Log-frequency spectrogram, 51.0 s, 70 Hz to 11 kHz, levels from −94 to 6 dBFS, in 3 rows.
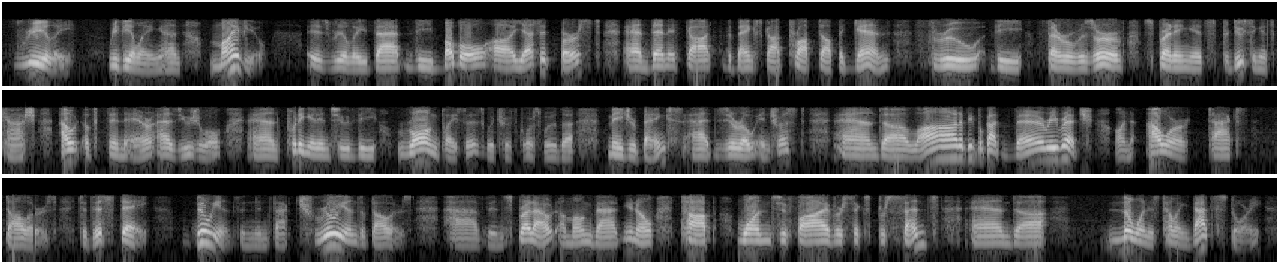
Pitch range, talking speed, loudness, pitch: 110-135 Hz, 120 wpm, -24 LUFS, 115 Hz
